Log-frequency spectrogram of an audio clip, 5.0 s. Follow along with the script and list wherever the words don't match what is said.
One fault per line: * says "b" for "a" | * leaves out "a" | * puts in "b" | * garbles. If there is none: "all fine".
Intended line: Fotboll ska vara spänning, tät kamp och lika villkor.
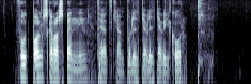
* puts in "lika"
